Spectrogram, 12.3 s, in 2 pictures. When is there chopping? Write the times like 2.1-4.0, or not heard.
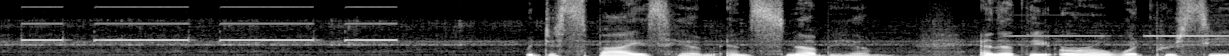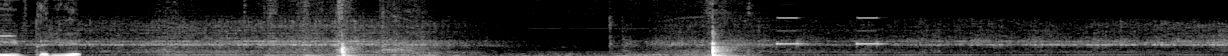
7.0-9.9.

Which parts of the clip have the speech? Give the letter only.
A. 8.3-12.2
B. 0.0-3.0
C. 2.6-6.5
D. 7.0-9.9
C.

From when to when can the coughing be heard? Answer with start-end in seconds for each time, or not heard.
not heard.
